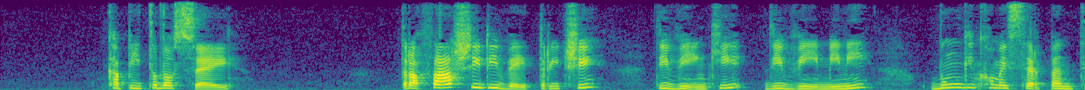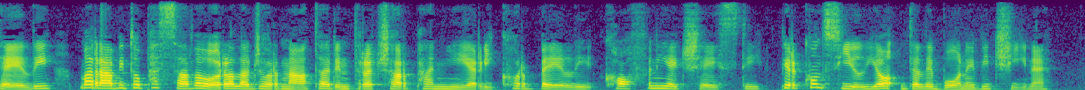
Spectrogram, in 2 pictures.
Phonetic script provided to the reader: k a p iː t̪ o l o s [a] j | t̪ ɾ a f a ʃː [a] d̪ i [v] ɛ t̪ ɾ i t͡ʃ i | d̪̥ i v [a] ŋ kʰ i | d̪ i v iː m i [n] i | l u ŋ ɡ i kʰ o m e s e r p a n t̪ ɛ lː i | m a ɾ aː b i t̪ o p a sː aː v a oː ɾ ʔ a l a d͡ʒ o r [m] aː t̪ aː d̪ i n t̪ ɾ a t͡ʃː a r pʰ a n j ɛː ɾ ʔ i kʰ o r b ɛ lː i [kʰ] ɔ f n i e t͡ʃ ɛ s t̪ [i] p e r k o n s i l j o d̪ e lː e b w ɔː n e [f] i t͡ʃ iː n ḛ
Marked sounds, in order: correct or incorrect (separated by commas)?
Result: incorrect, incorrect, correct, incorrect, correct, incorrect, correct, correct, incorrect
